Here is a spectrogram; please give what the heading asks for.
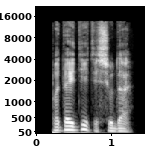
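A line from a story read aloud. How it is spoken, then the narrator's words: Quiet request. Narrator (Russian): тихо попросил ее Турбин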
